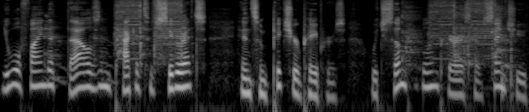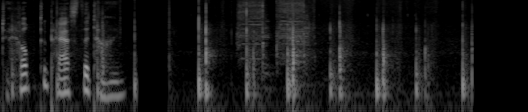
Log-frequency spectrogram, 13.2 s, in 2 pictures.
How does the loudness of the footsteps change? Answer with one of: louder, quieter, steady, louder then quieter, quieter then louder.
louder.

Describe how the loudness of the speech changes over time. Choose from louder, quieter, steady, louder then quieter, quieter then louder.
quieter.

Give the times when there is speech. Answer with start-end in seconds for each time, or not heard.
0.0-8.2.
